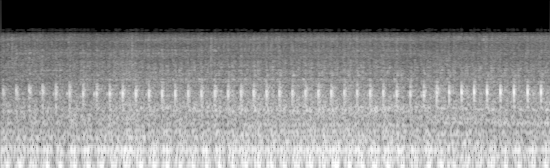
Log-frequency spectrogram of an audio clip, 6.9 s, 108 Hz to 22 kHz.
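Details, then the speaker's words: Luhrs 28 boat, 350 engine: sharp regular tick-knock about three per second over steady idle, loudest at the number six valve side by stethoscope; #6 cylinder zero compression, persisted after Marvel Mystery Oil; owner suspects stuck number six valve or spring, not confirmed. "okay I got an engine with a high noise a high knocking noise and I hope it's not a uh the flywheel the crank uh it sounds like it's coming out of the"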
